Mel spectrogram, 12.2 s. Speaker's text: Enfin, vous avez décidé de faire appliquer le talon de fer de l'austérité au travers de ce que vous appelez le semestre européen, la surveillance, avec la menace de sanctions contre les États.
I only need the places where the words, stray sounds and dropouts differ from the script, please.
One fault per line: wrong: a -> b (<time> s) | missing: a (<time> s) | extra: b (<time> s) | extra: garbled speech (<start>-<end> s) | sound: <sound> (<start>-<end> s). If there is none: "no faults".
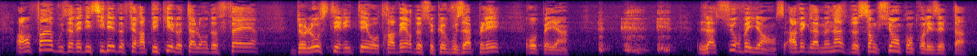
missing: le semestre (6.2 s)
sound: throat clearing (7.5-8.5 s)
